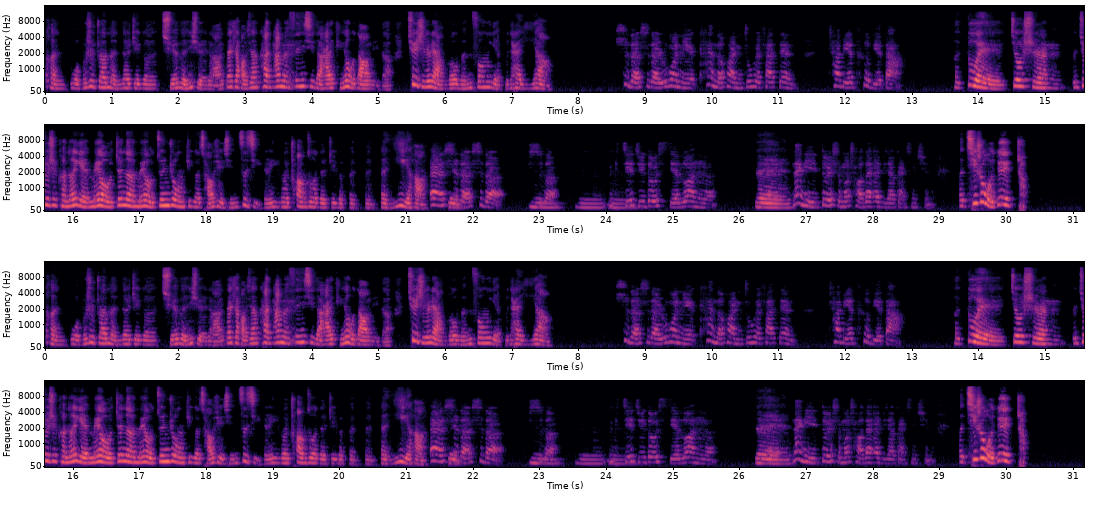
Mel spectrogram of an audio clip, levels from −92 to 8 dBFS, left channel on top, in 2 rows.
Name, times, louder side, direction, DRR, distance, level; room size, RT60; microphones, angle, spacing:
voice 1, 0.0-5.2 5.4-7.6 13.6-15.0 15.4-21.3 21.6-21.8 22.8-23.3 23.6-24.3 26.2-26.8 29.3-30.3, equal, ahead, 0.8 m, -33 dB
voice 2, 3.4-3.8 8.6-11.3 11.7-12.8 14.9-15.3 21.3-22.4 22.8-23.3 24.0-25.6 26.3-28.9, left 2 dB, 25° left, 0.9 m, -45 dB
2.6 x 2.1 x 2.8 m
head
